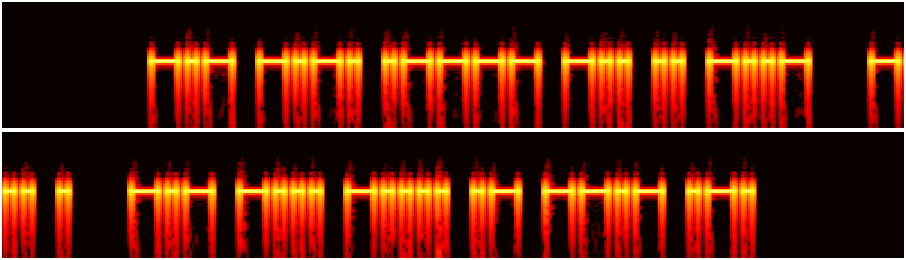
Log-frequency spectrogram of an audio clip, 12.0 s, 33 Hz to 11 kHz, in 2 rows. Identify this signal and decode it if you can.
Morse code, heard as a keyed tone, about 20 wpm, 700 Hz. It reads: KC1DIX DE KB6AQR
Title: USA Callsign DE Callsign 20wpm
